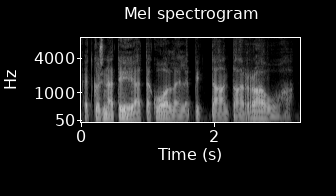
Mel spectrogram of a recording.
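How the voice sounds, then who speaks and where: A man reading the part of an angry old village healer who shouts and scolds. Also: low-pitched, steady tone, gravelly, no echo, studio quality. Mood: scolding.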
